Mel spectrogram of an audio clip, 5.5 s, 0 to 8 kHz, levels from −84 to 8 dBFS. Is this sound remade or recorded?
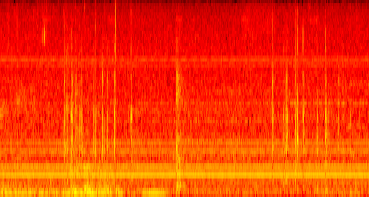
recorded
